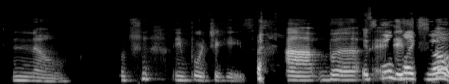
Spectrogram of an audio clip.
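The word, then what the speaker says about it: não: Is that is pronounced no in Portuguese.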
